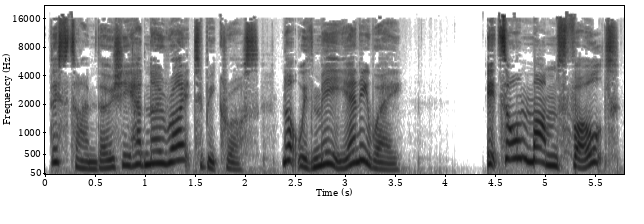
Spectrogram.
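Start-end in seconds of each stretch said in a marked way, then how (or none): 4.4-5.8 higher, slow, defensive protest. A narrator's reading. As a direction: blame it on Mum, defensively. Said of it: "I said defensively".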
